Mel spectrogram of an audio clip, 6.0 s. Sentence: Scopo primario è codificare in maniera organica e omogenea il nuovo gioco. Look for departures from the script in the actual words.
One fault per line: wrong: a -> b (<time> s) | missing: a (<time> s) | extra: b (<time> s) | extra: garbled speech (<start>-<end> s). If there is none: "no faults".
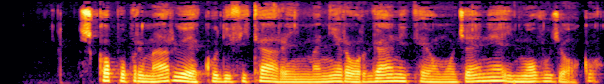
no faults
